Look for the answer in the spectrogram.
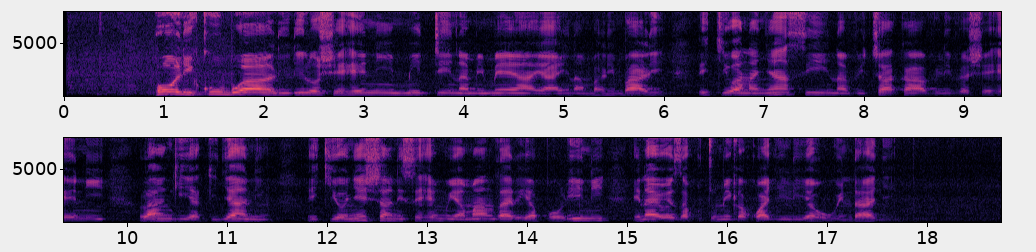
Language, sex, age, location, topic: Swahili, male, 36-49, Dar es Salaam, agriculture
